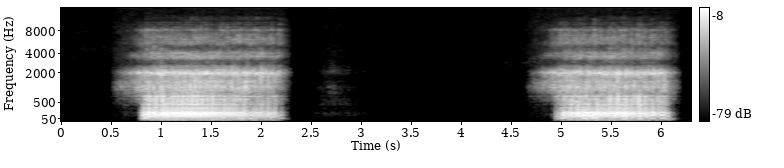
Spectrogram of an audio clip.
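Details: Two harsh, rattling snores separated by a long silent gap in a slow, steady rhythm: ordinary snoring.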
